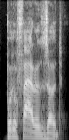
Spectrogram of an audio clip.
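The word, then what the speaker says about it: Farrokhzad: How am I pronouncing her right? Farag Farazad? – Farazad.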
